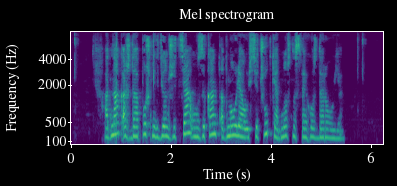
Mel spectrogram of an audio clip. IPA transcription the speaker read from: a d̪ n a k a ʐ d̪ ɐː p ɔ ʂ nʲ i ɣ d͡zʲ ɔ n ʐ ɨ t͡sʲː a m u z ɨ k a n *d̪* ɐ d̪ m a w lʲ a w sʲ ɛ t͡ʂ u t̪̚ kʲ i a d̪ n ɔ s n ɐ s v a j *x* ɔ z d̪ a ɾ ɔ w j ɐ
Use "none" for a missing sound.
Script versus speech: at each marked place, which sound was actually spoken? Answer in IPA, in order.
t̪, ɣ

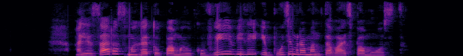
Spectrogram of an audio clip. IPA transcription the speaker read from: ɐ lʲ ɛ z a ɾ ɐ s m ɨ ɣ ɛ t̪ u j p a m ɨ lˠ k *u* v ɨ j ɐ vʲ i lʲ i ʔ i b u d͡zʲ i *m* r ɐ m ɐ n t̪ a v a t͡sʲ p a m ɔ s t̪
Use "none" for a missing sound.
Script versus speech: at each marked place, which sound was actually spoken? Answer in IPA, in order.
u, m

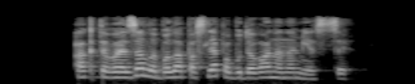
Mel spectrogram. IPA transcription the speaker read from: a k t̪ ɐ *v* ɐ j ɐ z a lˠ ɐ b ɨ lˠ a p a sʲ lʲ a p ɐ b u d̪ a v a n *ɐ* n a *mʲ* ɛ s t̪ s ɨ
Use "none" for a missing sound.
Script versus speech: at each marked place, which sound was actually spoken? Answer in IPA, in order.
v, ɐ, mʲ

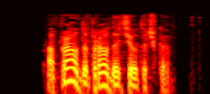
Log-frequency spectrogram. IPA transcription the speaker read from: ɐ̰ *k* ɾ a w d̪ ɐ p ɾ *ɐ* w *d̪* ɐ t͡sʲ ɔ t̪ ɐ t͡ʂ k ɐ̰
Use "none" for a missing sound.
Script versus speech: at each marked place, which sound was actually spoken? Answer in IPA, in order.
p, a, d̪

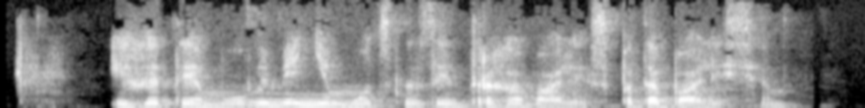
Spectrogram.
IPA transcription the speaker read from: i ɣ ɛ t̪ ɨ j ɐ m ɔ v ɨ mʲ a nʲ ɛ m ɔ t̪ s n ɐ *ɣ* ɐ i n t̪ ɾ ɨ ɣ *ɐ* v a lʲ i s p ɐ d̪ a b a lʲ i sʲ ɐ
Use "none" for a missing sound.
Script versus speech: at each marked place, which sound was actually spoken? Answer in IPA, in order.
z, a

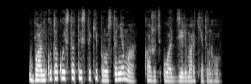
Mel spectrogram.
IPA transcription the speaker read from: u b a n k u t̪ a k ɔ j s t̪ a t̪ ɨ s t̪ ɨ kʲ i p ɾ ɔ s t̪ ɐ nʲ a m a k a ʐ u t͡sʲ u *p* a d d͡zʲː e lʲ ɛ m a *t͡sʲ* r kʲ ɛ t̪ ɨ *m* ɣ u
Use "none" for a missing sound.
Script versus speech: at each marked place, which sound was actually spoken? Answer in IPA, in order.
none, none, n

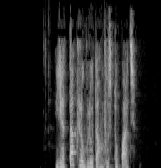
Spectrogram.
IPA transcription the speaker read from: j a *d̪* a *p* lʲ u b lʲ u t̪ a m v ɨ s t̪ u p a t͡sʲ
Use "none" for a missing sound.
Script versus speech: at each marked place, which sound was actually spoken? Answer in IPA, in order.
t̪, k

